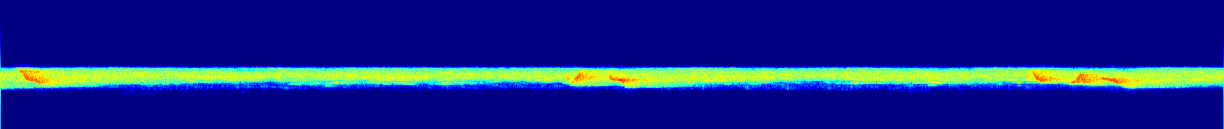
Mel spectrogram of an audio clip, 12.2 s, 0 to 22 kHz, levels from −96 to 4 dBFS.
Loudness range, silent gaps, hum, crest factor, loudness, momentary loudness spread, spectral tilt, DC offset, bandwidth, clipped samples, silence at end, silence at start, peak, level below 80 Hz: 10 LU; none; none; 22 dB; -21 LUFS; 15 LU; 19 dB/octave; under 0.1%; 3.2 kHz; under 0.1%; 0 s; 0 s; -2 dBFS; under -90 dBFS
